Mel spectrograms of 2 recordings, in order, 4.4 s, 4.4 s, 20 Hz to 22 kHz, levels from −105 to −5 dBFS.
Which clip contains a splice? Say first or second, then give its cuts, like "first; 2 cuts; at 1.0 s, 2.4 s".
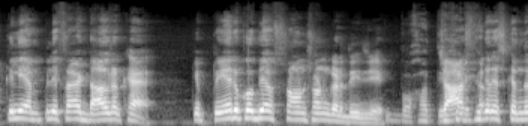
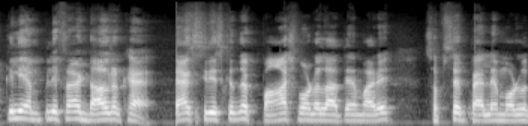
second; 1 cut; at 1.5 s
